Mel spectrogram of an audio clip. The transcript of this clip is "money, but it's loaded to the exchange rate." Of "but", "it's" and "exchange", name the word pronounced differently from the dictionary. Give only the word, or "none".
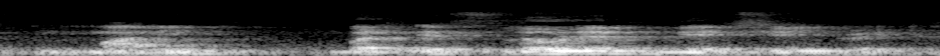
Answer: exchange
